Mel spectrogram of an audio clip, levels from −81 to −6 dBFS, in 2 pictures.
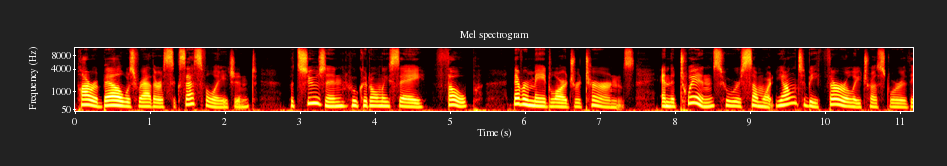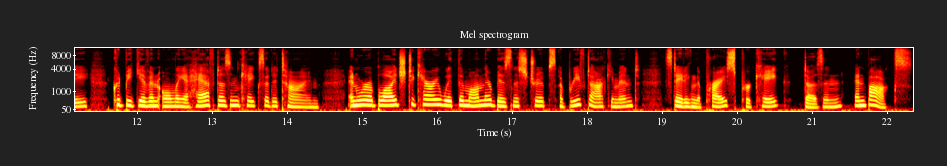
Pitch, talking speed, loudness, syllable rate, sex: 195 Hz, 165 wpm, -19 LUFS, 4.9 syllables/s, female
